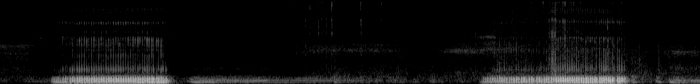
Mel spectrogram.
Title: Snores like a tractor! #dog #shorts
